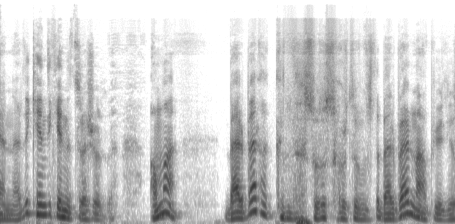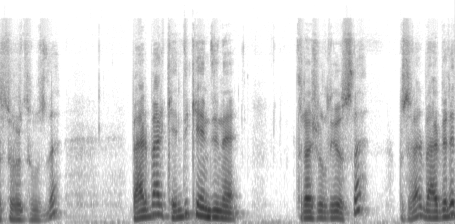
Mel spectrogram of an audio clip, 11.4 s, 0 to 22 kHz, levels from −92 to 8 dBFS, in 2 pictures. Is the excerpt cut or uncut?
uncut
